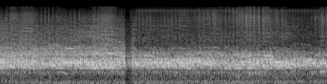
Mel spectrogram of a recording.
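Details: A large flock of migrating sandhill cranes at Hiwassee Wildlife Refuge, Birchwood, Tennessee, where thousands stay from mid-October to February, calling together, their rolling, trumpeting bugles merging into a steady, unbroken chorus with no pauses.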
